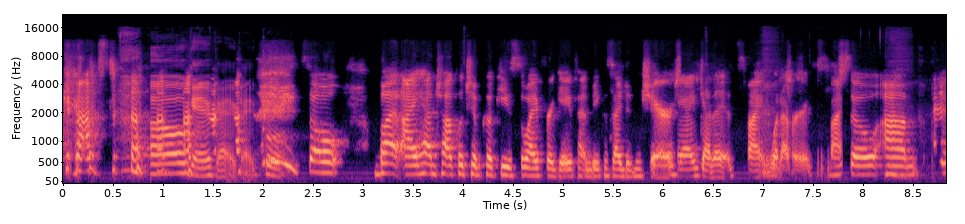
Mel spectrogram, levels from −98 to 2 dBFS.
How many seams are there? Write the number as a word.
two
